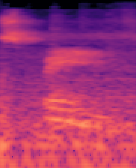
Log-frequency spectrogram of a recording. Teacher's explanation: You're still breathing, but it's not a really strong blast of air like in party. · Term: unaspirated P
